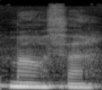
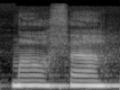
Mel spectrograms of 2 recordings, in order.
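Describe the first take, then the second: First: Gentle but firm. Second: Lifted calling of the name, gentle but firm. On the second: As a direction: call her name to catch her attention, gently. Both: Retold or imitated. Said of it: "gentle but firm".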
